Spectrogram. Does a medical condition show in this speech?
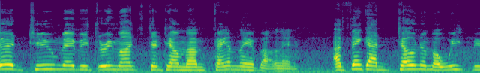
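Yes: cerebral palsy.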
